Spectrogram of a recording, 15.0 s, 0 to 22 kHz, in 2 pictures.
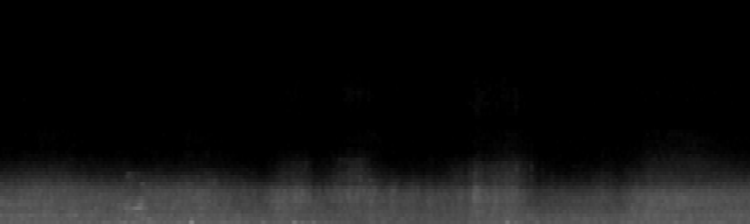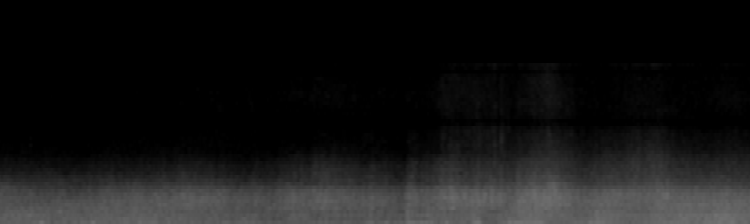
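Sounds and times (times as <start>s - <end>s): surf washing against rocks: 0.0s - 15.0s
wind noise on microphone: 0.0s - 15.0s.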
